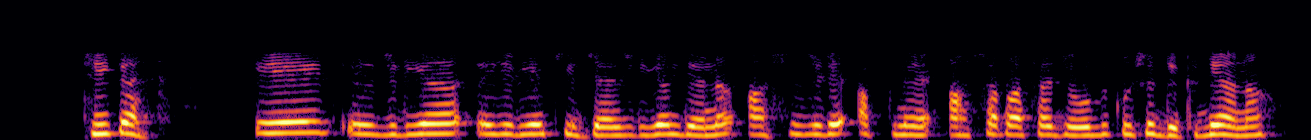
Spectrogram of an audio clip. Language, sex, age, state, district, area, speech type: Dogri, female, 60+, Jammu and Kashmir, Jammu, urban, conversation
